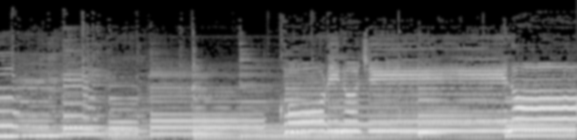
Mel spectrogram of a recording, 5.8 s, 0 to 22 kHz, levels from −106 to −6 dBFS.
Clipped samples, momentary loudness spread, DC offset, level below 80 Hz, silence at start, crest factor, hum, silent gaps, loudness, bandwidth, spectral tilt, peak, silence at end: under 0.1%; 8 LU; under 0.1%; -52 dBFS; 0 s; 14 dB; none; none; -19 LUFS; 10 kHz; -7.5 dB/octave; -6 dBFS; 0 s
